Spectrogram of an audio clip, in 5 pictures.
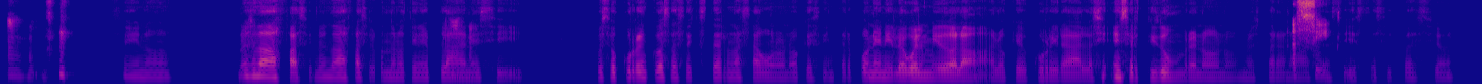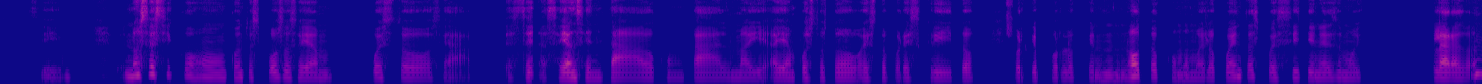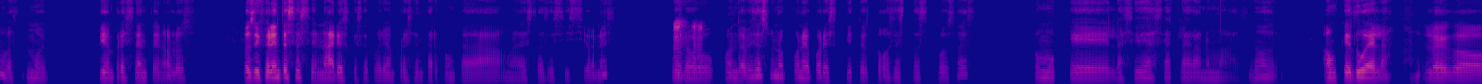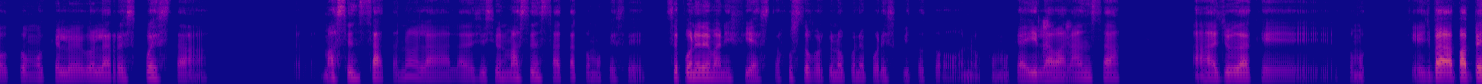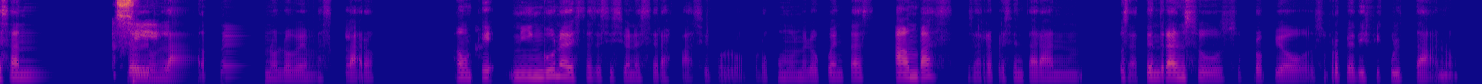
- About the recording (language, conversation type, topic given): Spanish, advice, ¿Cómo puedo comparar las consecuencias de dos decisiones importantes?
- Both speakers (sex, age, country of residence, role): female, 25-29, United States, user; female, 35-39, Italy, advisor
- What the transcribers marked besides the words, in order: distorted speech; chuckle; other background noise; tapping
